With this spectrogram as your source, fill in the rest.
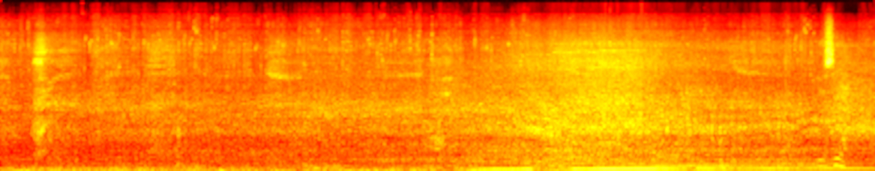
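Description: On a steep road on a tough cycling route, a car approaches and rumbles past, its low engine drone swelling to a loud peak midway and then fading, with wind noise and a voice talking over it.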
